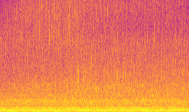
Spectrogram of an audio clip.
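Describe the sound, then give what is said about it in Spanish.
A small boat's engine drones steadily and loudly while navigating the Punta Gorda river basin, its low hum holding constant with harmonic tones and a broad wash of noise, like an outboard motor pushing along on water. “Ahora navegamos la cuenca del río Punta Gorda.”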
